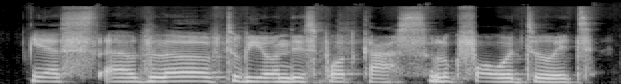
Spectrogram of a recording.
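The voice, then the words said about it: Afro-Caribbean St. Lucian accent. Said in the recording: “as you can hear from the accent, I'm Afro-Caribbean, so specifically St. Lucia”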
